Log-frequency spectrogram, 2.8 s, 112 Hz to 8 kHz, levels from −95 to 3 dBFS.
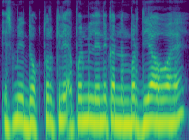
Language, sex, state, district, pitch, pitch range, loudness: Hindi, male, Arunachal Pradesh, Longding, 195 Hz, 190-200 Hz, -13 LUFS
